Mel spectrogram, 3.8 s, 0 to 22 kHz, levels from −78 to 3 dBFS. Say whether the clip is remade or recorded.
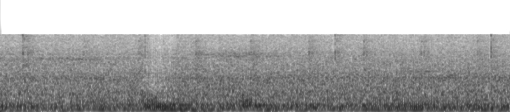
remade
